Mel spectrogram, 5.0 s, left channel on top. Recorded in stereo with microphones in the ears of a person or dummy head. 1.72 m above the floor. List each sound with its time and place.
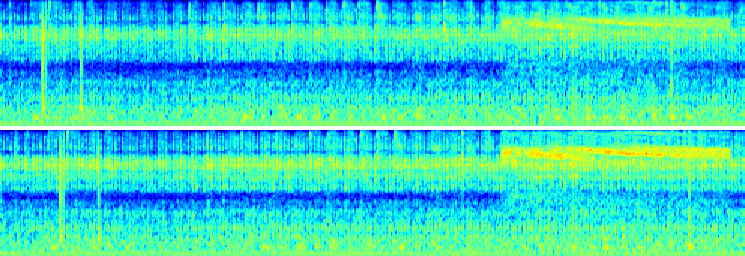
0.0 s an engine running: 15° right (ahead or behind)
3.3 s laughter: 25° right (ahead or behind)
